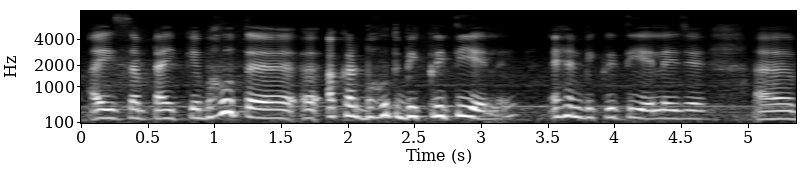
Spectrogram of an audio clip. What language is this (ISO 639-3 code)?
mai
